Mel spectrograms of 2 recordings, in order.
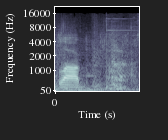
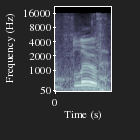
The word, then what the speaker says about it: Bloob: Plinky blob. No, it's a bloob. Damn it, stop saying blob. It's a bloob.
